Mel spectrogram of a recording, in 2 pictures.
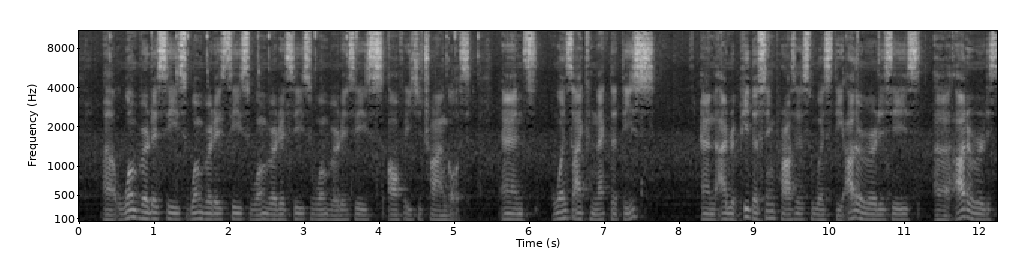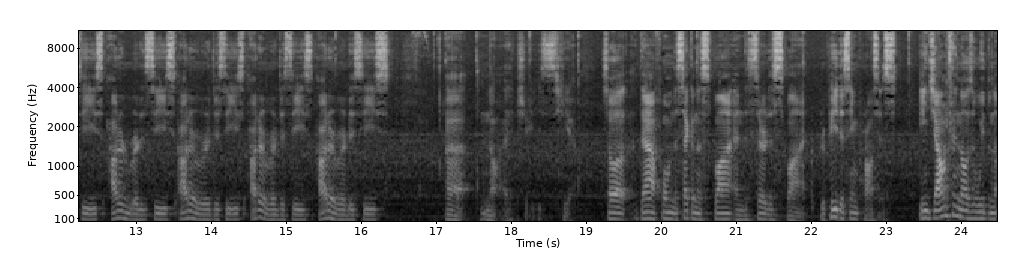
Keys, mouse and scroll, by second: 0.0-6.1 typing, 0.1 click, 1.1 click, 1.6 click, 2.2 click, 2.7 drag, 3.3 click, 3.9 click, 4.8 click, 5.2 click, 6.2-7.6 drag, 7.6-8.9 d, 10.3-22.0 typing, 10.5 click, 11.8 click, 12.7 click, 13.6 click, 14.6 click, 15.8 click, 17.4 right click, 18.4-19.0 drag, 20.1 click, 21.3 click, 22.7 right click, 23.5 d, 24.1-24.4 ctrl+middle drag.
